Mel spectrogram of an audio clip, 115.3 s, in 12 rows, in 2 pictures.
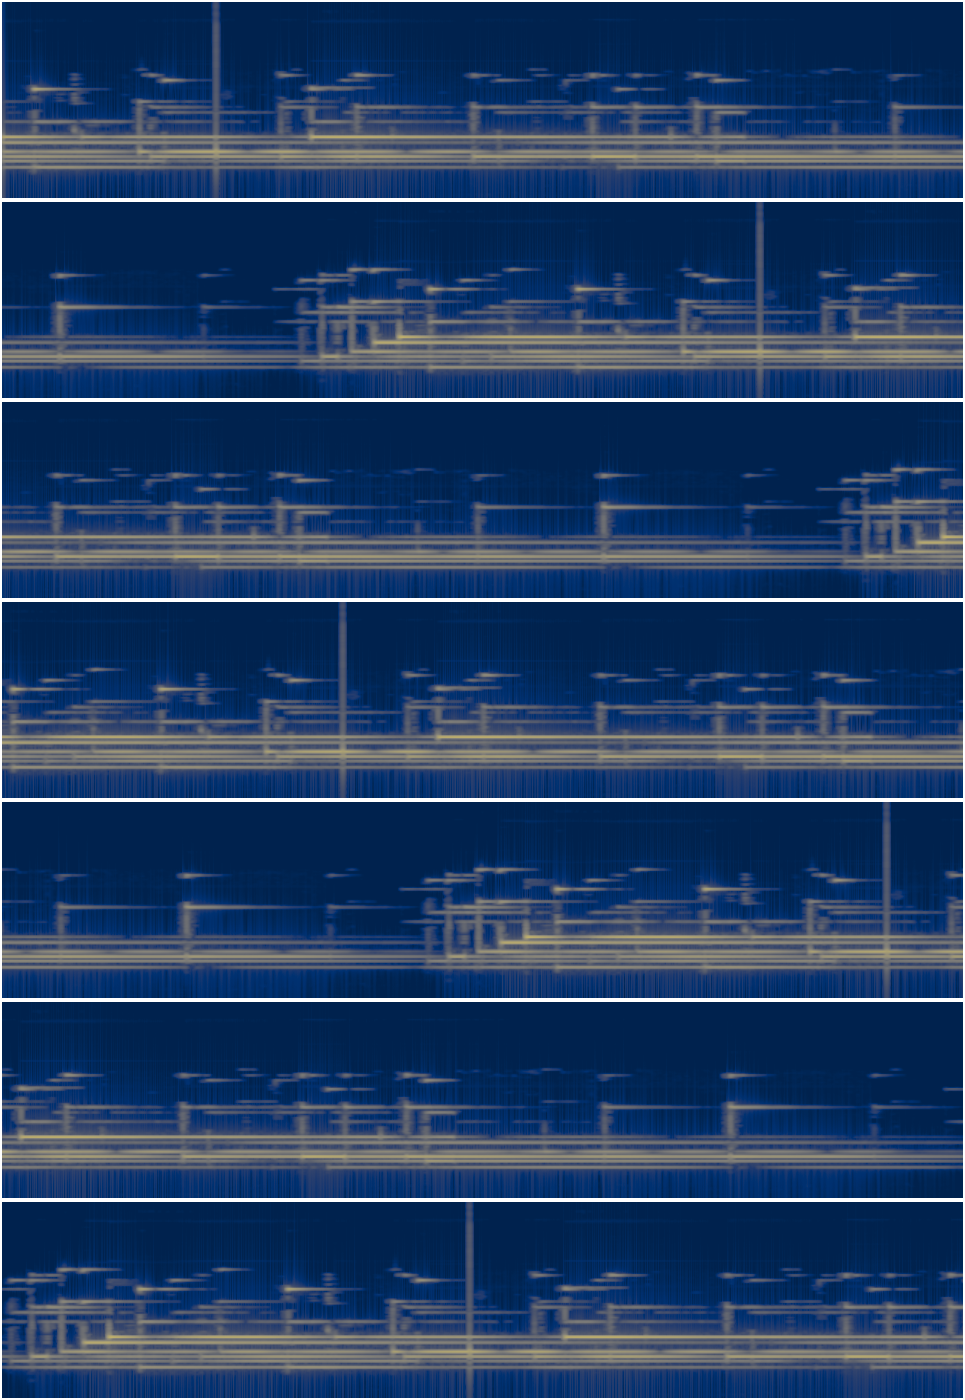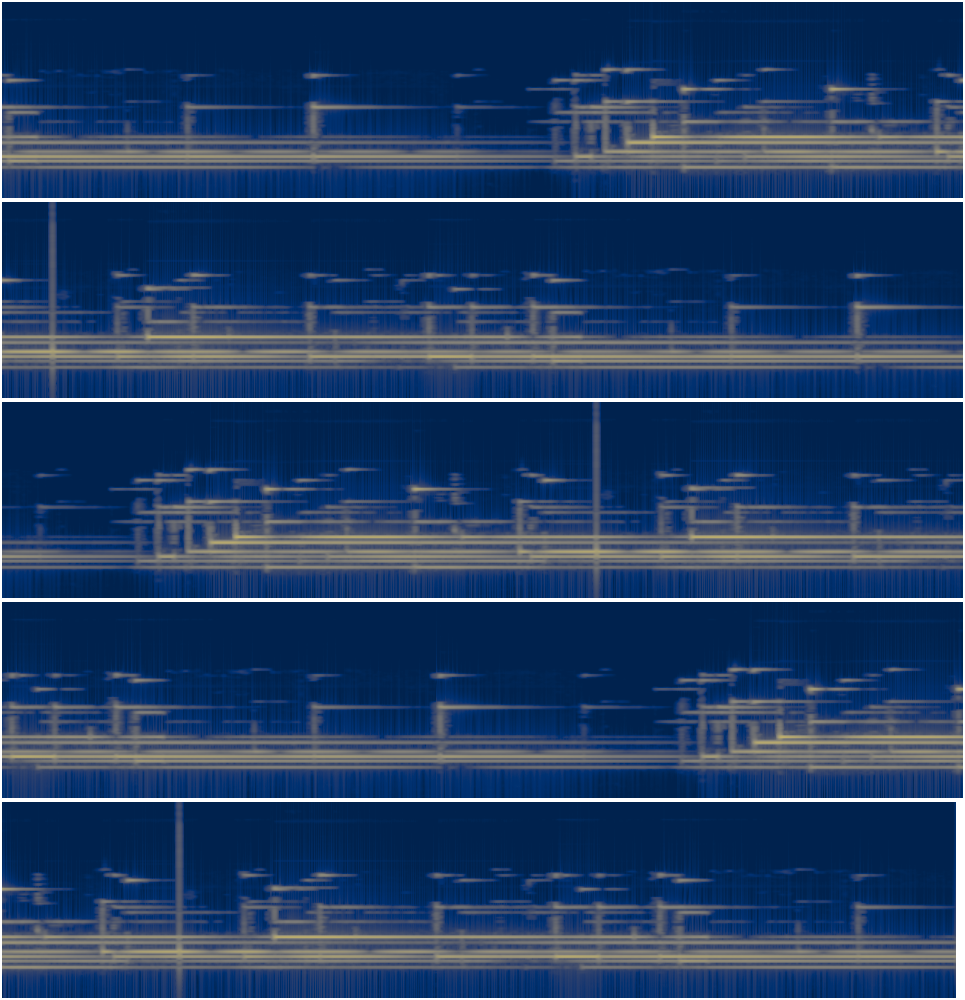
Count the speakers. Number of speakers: zero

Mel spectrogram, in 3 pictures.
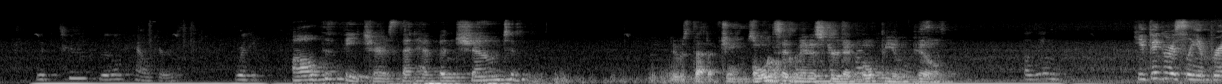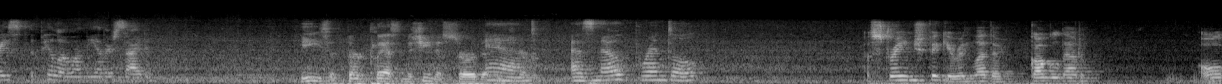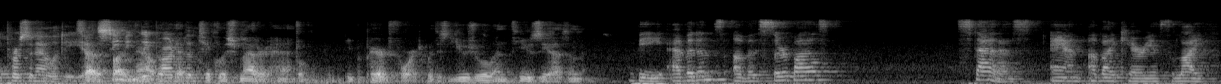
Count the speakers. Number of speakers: nine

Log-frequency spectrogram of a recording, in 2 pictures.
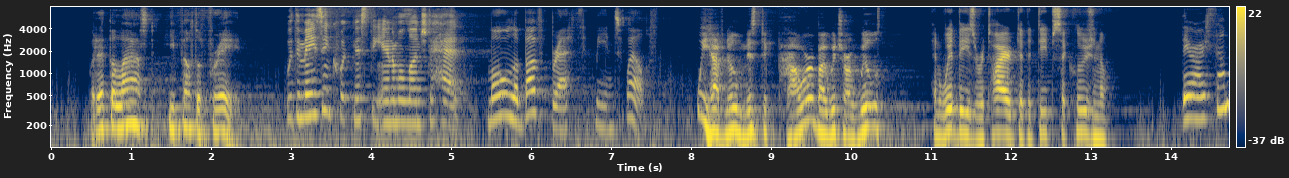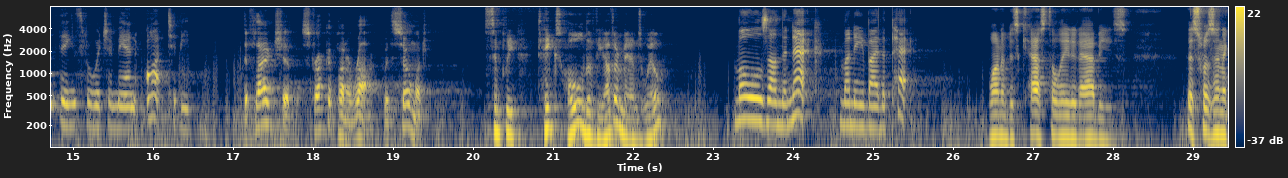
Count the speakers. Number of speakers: seven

